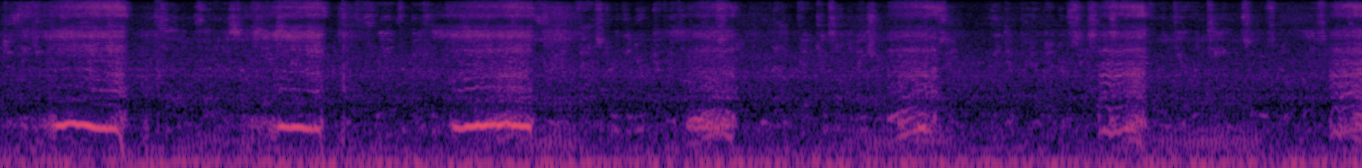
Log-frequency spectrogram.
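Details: Snoring from a sleeping dog: soft, irregular snorting and whistling snores every few seconds over low steady room hum.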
